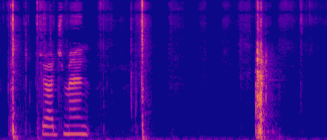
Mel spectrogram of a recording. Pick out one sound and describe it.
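A card slaps down onto a table.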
